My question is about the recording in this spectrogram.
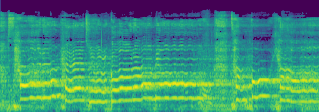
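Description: A female pop vocalist singing live over backing music, holding one long high note with vibrato for about three seconds, then moving through a few shorter notes near the end.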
